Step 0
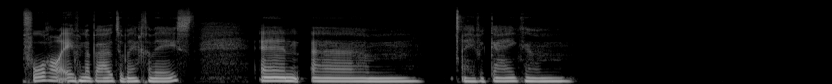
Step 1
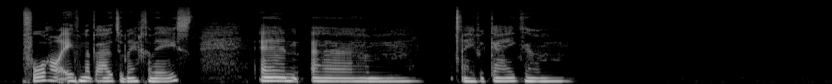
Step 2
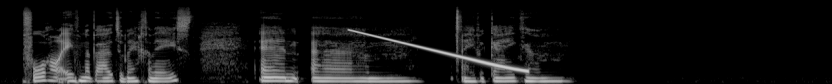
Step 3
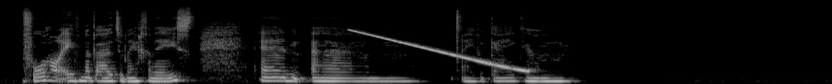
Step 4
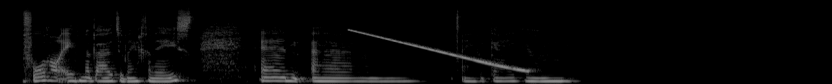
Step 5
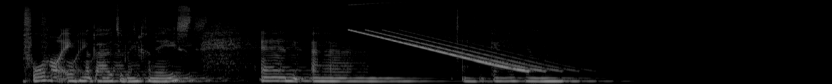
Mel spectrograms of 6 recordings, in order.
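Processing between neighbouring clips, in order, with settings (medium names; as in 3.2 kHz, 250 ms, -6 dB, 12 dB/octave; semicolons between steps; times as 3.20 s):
reverb removal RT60 1.1 s; trim +7.5 dB
painted sound fall, 3.48–5.29 s, 610–5100 Hz -16 dBFS
reverse; compression 6:1, threshold -26 dBFS, peak gain reduction 12.5 dB; reverse; reverberation RT60 0.30 s, pre-delay 5 ms, DRR 7.5 dB
compression, threshold -26 dBFS, peak gain reduction 5.5 dB; trim -8 dB
on a send: feedback delay 168 ms, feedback 43%, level -11 dB; on the sum: decimation joined by straight lines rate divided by 2×; trim -2 dB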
